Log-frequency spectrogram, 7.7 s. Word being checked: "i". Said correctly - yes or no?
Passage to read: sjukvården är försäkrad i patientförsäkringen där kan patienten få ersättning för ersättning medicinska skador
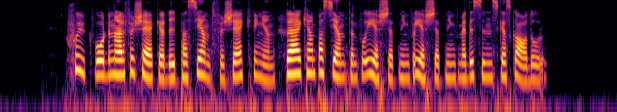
yes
